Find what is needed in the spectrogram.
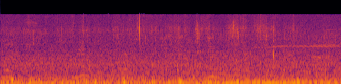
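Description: A horse's hooves on grass as it walks past, irregular soft footfalls with wind rumbling on the microphone.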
